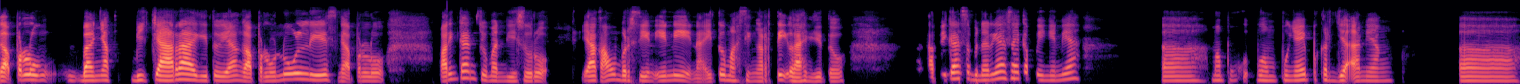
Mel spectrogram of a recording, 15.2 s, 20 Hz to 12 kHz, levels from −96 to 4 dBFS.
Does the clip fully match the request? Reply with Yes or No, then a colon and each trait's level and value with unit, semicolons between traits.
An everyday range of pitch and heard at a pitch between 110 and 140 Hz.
No: average, 3.0 semitones; medium, 185 Hz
